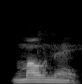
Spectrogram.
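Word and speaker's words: Monét: You gotta say her name like say Monet. – Monet.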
